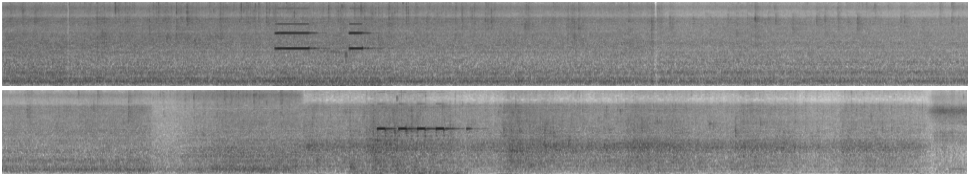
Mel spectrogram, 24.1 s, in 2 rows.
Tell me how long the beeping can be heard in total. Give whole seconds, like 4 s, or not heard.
3 s.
